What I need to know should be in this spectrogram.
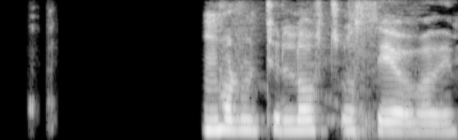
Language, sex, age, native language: Icelandic, male, 12, Icelandic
